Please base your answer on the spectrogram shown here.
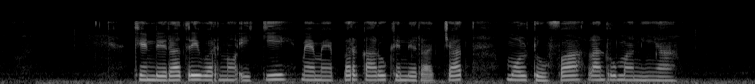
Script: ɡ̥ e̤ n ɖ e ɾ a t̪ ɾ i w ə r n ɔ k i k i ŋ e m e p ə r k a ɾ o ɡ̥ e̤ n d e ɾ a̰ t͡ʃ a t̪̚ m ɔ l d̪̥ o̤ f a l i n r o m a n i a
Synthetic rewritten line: ɡ̥ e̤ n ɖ e ɾ a t̪ ɾ i w ə r n ɔ ʔ i k i m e m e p ə r k a ɾ o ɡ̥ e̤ n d e ɾ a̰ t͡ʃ a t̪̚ m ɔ l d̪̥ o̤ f a l a n r u m a n i a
